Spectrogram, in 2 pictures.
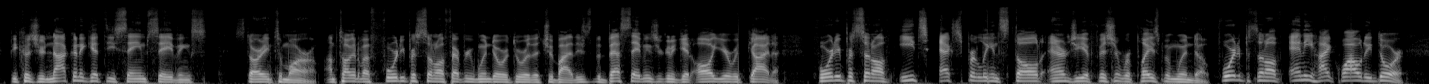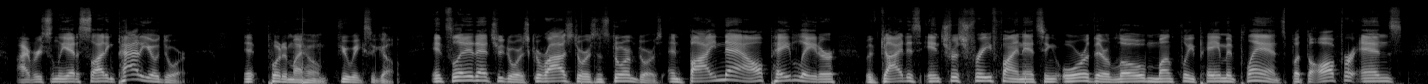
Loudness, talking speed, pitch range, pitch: -27 LUFS, 195 wpm, 120-155 Hz, 140 Hz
